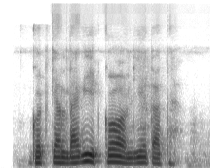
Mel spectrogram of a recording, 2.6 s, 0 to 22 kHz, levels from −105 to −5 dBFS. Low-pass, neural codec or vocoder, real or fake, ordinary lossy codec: 19.8 kHz; codec, 44.1 kHz, 7.8 kbps, DAC; fake; Opus, 24 kbps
